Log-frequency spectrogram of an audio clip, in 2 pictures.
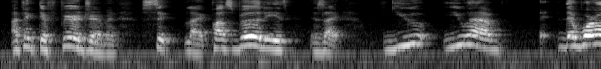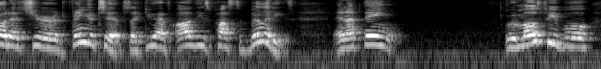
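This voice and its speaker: Storytelling man on a webcam. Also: fairly high pitch. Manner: storytelling, acts out quoted voices, repeats words. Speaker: vlogger. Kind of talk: casual motivational talk to webcam. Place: at home at a computer.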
